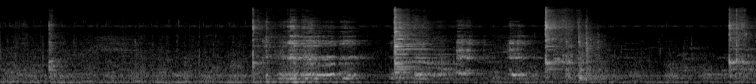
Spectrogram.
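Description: A metal spatula stirs and scrapes chickpeas and potatoes in masala around a metal kadai, clanking against the pan. The scraping starts about two and a half seconds in, with a sharp clank about four seconds in and another near the end.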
